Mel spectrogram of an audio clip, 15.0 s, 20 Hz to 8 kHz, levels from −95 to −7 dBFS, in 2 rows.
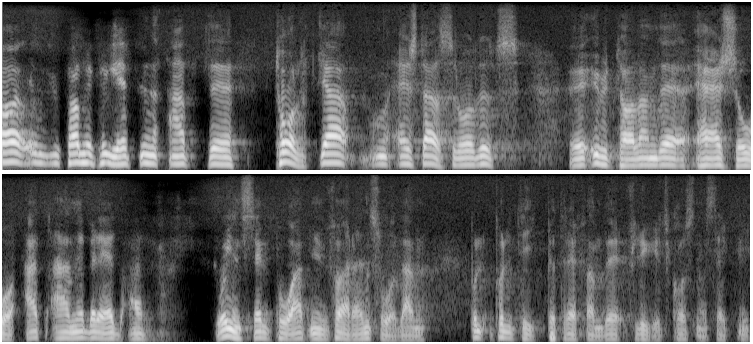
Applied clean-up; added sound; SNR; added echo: neural mask model Resemble Enhance denoiser.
